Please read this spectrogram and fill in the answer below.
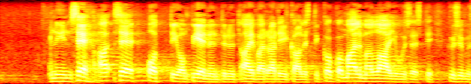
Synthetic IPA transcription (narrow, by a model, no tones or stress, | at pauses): niːnseɑsepot̪ːiompienent̪ynyt̪ɑˑiʋɑrrɑdikɑːlist̪ikkokomɑˑilʲimɑllɑːjˑuisest̪i | kysymy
